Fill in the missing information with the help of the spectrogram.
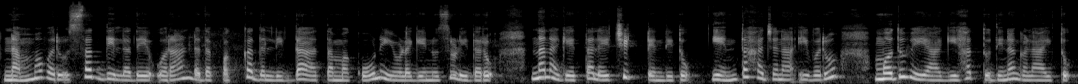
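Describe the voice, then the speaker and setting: Woman storyteller, novel reading, measured, expressive, middle pitch. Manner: measured, expressive first-person narration.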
